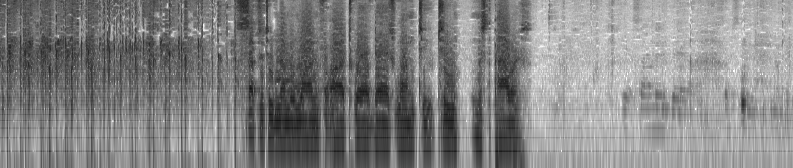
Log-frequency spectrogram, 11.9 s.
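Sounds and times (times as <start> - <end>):
applause after a roll-call vote at a legislative meeting: 0.0 - 3.9
speech: 3.7 - 8.0.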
